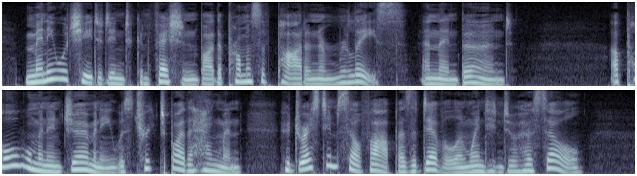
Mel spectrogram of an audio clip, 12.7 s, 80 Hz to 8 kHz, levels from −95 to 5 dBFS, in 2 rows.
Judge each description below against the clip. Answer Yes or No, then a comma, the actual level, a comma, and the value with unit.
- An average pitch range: No, wide, 6.2 semitones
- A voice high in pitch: No, medium, 160 Hz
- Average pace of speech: Yes, average, 175 wpm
